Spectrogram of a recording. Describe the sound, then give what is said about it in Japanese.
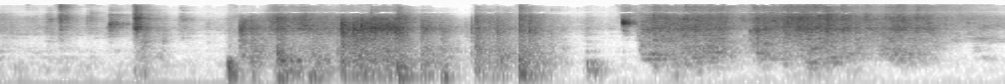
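A rose-scented bath additive is poured into bathwater, making two long stretches of rushing, splashing water. Brief clicks and rustles come before them, with short pauses between the bursts. “なんかバラの香りっていうのを買ったんですよ。これを入れます。”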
